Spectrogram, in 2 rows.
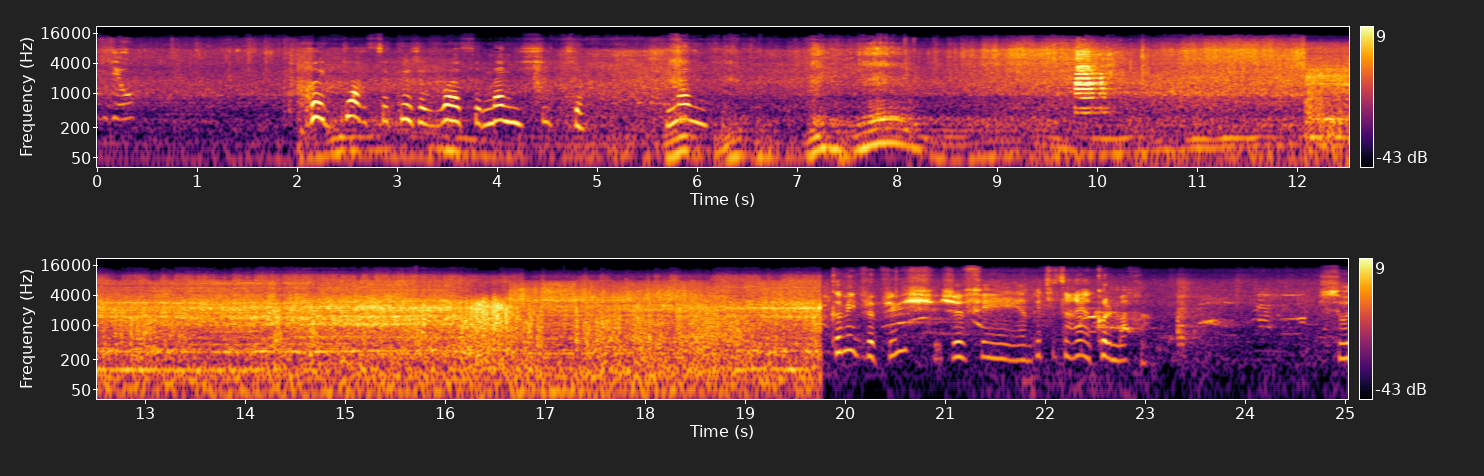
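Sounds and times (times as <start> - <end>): car engine rumble: 0.0 - 19.9
car horn toot: 9.8 - 10.3
wind noise on microphone: 11.8 - 19.8.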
